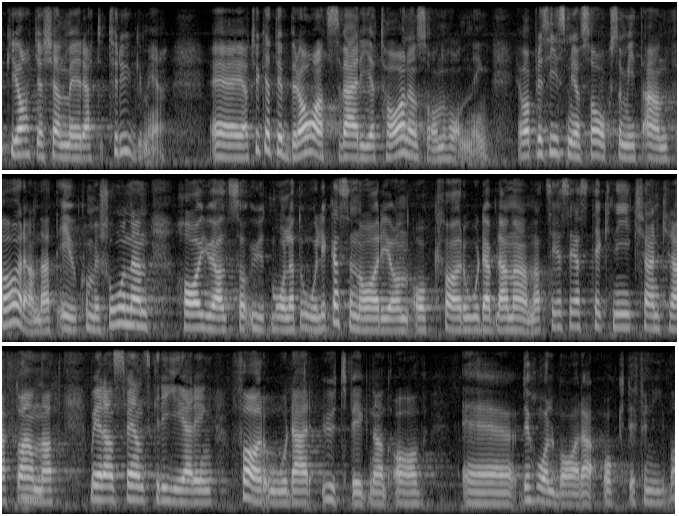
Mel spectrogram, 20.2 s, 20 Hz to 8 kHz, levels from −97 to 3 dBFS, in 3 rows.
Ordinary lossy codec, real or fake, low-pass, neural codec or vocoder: none; real; 7.2 kHz; none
